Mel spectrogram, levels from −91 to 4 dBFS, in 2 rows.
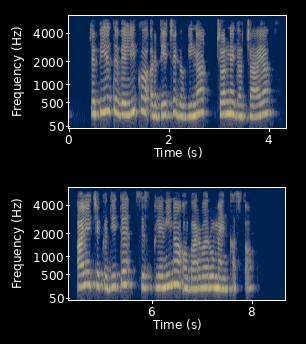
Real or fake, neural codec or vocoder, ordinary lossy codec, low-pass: fake; codec, 16 kHz, 8 kbps, FunCodec, trained on LibriTTS, 25 frames a second; none; 5.4 kHz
